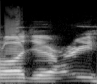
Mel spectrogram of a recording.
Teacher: را زبر کی وجہ سے پر پڑا جائے گا، جیم ساکن پر قلقلہ ہوگا، باقی عین کو کھینچنا نہیں۔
